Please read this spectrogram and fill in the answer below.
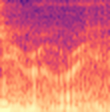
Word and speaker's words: Zerorez: No matter how you spell it, it's Zerorez.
